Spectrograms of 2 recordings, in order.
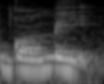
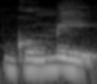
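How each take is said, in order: Both takes have the same delivery.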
